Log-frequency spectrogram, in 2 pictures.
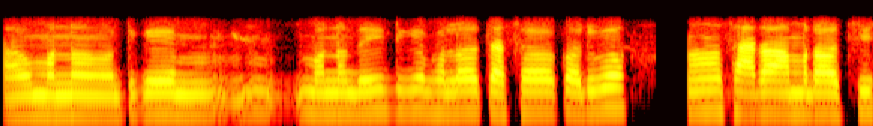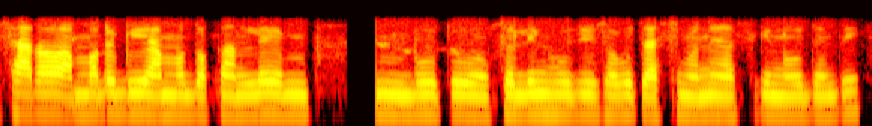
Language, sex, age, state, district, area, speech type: Odia, female, 60+, Odisha, Jharsuguda, rural, conversation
